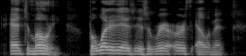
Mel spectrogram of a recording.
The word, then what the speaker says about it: antimony: Now, I know it's easy to pronounce it, and I want to say antimony, okay? Antimony, it's still, people would know what you're saying, and it's probably still pronounced by some people that way. Correct pronunciation is antimony, but what it is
